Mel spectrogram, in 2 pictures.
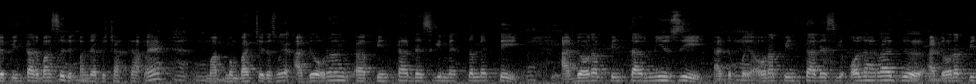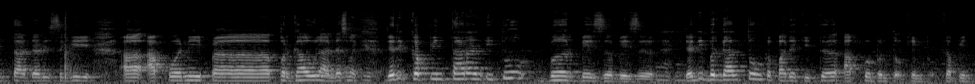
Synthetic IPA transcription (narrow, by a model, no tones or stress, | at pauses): əpint̪arbasədipandajbərt͡ʃaka̰p̚ɛmə̃mbat͡ʃədansəbaɡajʔa̰dəoɾaŋpint̪ardaɾisəɡimat̪əmɛt̪ɪk̚ | a̰daoɾaŋpint̪armjuzɪk̚a̰də̰ʔo̰ɾaŋpint̪ardaɾisəɡiʔolahraɡəa̰daoɾaŋpint̪ardaɾisəɡi | ʔəʔa̰pənĩəpərɡaulandansəbaɡajd͡ʒadikəpint̪aɾanit̪u | bərbezəbezəd͡ʒadibərɡant̪ʊŋkəpadakit̪əʔapəbənt̪ʊʔkkəpint̪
